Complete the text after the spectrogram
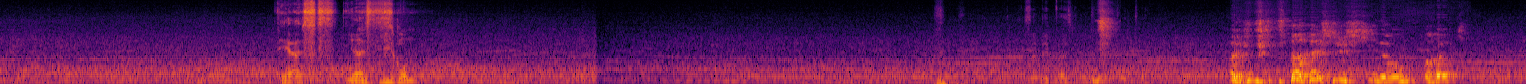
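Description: Racing car engines whine steadily at high revs.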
